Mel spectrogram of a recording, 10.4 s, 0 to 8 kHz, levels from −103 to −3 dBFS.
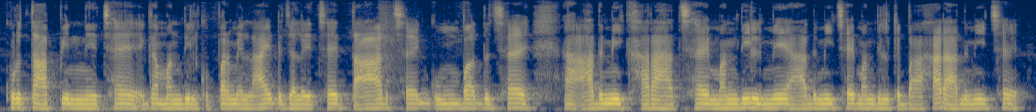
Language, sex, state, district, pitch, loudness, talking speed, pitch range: Maithili, male, Bihar, Samastipur, 115 Hz, -25 LUFS, 150 wpm, 115-120 Hz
